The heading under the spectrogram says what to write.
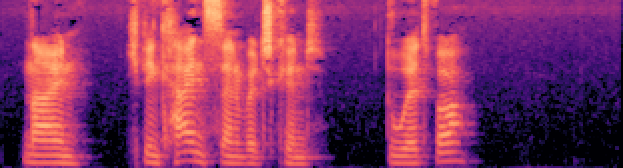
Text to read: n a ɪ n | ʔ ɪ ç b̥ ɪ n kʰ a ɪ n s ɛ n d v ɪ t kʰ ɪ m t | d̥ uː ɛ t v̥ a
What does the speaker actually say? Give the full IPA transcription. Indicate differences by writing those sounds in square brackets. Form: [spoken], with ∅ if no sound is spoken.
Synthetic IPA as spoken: n a ɪ n | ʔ ɪ ç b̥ ɪ n kʰ a ɪ n s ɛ n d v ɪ [t͡ʃ] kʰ ɪ [n] t | d̥ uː ɛ t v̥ a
